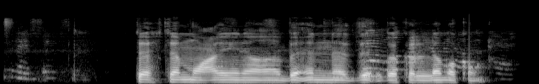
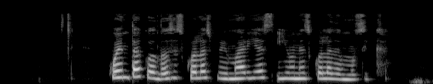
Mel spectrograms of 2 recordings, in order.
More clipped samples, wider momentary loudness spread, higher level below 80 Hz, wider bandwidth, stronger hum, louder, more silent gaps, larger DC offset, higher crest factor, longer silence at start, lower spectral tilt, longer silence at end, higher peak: neither; second, 7 LU vs 23 LU; first, -52 dBFS vs -68 dBFS; second, 9.2 kHz vs 11.5 kHz; neither; first, -15 LUFS vs -21 LUFS; first, 1.15-1.20 s, 1.30-1.35 s vs none; neither; about the same, 16 dB vs 18 dB; second, 0.05 s vs 1.1 s; first, -7 dB/octave vs -4 dB/octave; first, 0.55 s vs 0.1 s; first, 0 dBFS vs -6 dBFS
